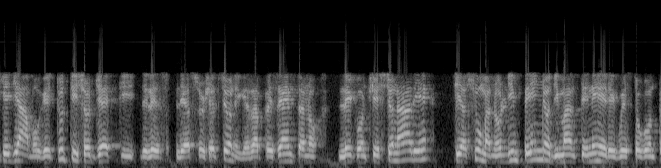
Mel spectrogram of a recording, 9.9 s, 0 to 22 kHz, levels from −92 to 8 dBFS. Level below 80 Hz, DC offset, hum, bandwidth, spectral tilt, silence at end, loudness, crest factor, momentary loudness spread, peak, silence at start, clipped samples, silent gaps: -68 dBFS; under 0.1%; none; 7.4 kHz; -6.5 dB/octave; 0.05 s; -23 LUFS; 12 dB; 4 LU; -12 dBFS; 0 s; under 0.1%; none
